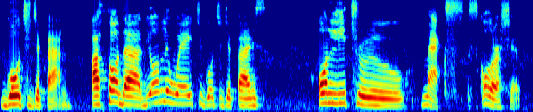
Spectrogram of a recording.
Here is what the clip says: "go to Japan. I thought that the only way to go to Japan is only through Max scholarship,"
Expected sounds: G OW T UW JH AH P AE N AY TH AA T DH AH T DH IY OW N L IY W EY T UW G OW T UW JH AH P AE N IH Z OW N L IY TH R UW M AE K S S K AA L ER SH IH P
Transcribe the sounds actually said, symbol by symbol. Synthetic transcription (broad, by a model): G OW T UW JH AH P AE N AY TH AA T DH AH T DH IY OW N L IY W EY T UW G OW T UW JH AH P AE N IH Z OW N L IY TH R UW M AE K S S K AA L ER SH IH P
